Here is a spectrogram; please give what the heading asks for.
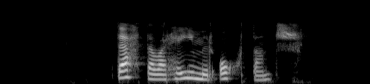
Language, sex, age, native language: Icelandic, female, 10, Icelandic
